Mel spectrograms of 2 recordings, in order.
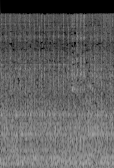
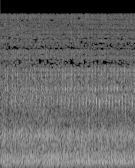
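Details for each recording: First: Kawasaki Blitz motorcycle bought running rough with white smoke: fast, coarse rattling clatter over the whole engine, said to sound like a shipwreck; engine had run out of oil, wearing the piston and connecting rod. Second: Kawasaki Blitz motorcycle after rebuild: steady, even single-cylinder idle with a light fast ticking, said to come from the air filter, and no knock; engine healthy.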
